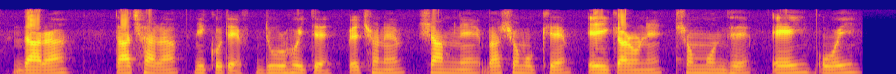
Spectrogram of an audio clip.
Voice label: bengali; words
